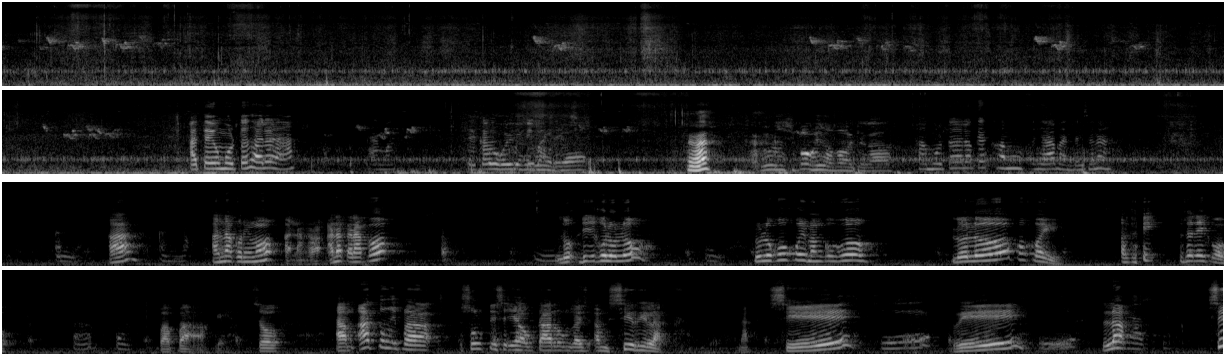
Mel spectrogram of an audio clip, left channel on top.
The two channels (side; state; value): both; different; correlation 0.00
